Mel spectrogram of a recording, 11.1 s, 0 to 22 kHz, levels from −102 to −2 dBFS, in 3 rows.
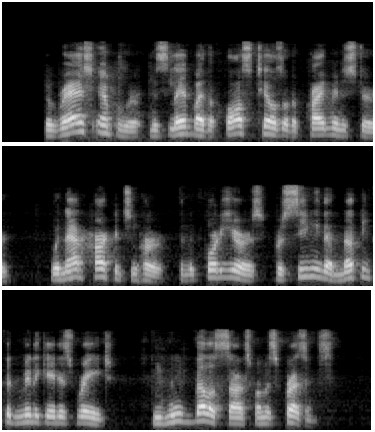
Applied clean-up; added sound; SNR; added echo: neural mask model DeepFilterNet 3.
